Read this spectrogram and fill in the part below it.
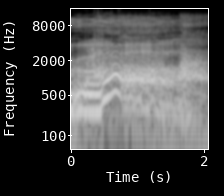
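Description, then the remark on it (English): People voice loud, growling dinosaur roars, a few overlapping groans that slide up in pitch then trail into a rough, sustained rumble, with no words spoken. “quick, dinosaur noises, stat!”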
